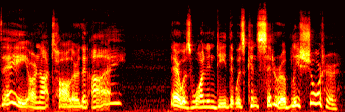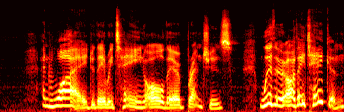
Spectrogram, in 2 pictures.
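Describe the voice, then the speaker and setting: In a put-on character voice pitched high, a man speaks at a very slow pace. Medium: read story. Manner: eager, yearning.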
